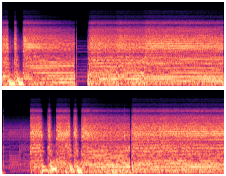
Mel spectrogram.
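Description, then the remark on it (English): Loud, heavily distorted Jazzmaster electric guitar with single-coil pickups ringing out an E chord, sustained and dense with buzzy overtones, cut off briefly twice before crashing back in. No voices. “It's funny, like it's just the jazz master, like I don't know, single coils with distortion sounds really cool, but I'm like, it can also get away from you real quick.”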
